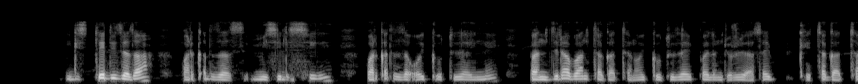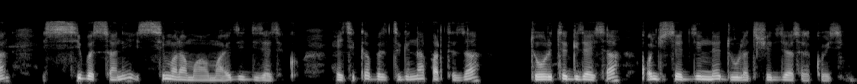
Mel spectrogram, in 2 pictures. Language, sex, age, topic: Gamo, male, 18-24, government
